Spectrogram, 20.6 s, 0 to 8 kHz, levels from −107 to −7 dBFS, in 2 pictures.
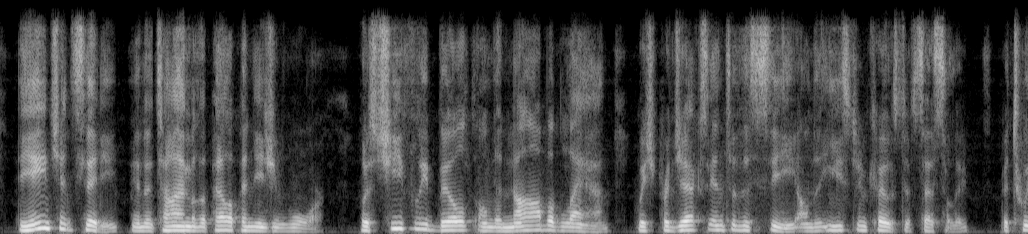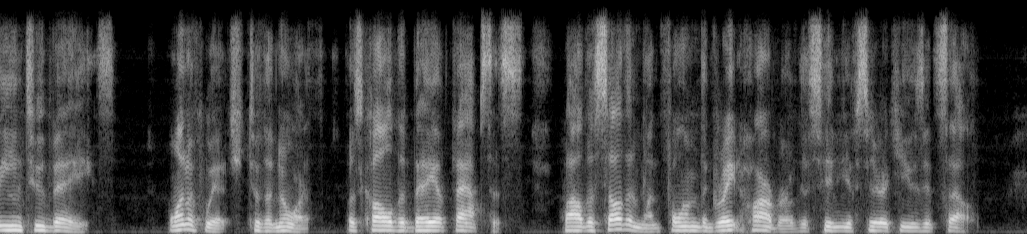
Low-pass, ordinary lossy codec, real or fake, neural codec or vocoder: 7.2 kHz; Opus, 64 kbps; fake; codec, 24 kHz, 3 kbps, HILCodec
